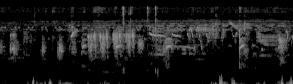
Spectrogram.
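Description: Small birds chirping and calling: a faint scatter of short high chirps and quick gliding whistles, with a few low thumps now and then.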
